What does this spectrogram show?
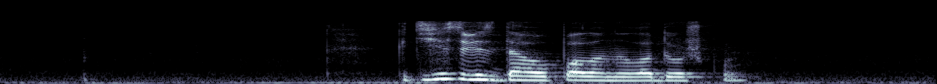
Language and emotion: Russian, neutral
